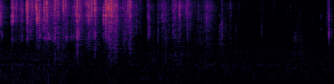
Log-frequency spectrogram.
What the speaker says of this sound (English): you might hear the odd crunch here and there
